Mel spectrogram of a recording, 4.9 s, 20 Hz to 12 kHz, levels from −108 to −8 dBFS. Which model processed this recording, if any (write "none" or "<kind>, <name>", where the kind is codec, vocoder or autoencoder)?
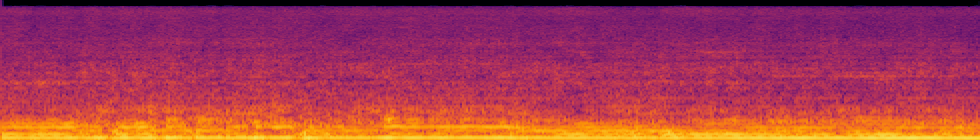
codec, SNAC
